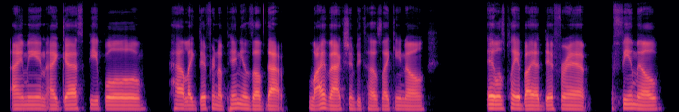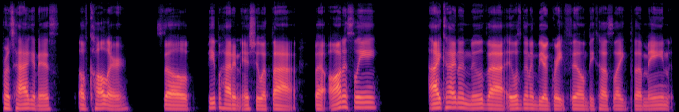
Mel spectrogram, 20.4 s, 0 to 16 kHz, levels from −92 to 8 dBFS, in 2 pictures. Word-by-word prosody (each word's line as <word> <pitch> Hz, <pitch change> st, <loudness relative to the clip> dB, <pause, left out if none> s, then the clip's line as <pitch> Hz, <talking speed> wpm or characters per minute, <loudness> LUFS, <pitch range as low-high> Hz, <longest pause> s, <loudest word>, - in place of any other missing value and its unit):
I 125 Hz, 0 st, +1 dB
mean, 125 Hz, -1 st, -1 dB
I 120 Hz, +1 st, +1 dB
guess 125 Hz, +2 st, +1 dB
people 120 Hz, -2 st, 0 dB, 0.3 s
had, 130 Hz, -2 st, -1 dB
like, 120 Hz, -2 st, -2 dB
different 125 Hz, 0 st, -3 dB
opinions 135 Hz, +1 st, -3 dB
of 110 Hz, -1 st, +1 dB
that 110 Hz, -2 st, +3 dB, 0.4 s
live 145 Hz, -3 st, +2 dB
action 115 Hz, +1 st, +1 dB
because, 110 Hz, -1 st, -5 dB
like, 110 Hz, 0 st, -3 dB
you 115 Hz, -1 st, -4 dB
know, 105 Hz, 0 st, -1 dB, 0.9 s
it 135 Hz, 0 st, +6 dB
was 130 Hz, 0 st, +2 dB
played 130 Hz, -3 st, +2 dB
by 115 Hz, 0 st, +3 dB
a 115 Hz, -1 st, +2 dB
different 120 Hz, 0 st, 0 dB, 0.4 s
female 125 Hz, -4 st, 0 dB, 0.3 s
protagonist 130 Hz, -4 st, 0 dB, 0.3 s
of 125 Hz, -1 st, -2 dB
color, 130 Hz, -3 st, +1 dB, 0.4 s
so 120 Hz, -3 st, +2 dB, 0.2 s
people 155 Hz, +1 st, -3 dB
had 135 Hz, -2 st, +3 dB
an 120 Hz, -3 st, 0 dB
issue 120 Hz, -2 st, -2 dB
with 110 Hz, -1 st, -2 dB
that. 115 Hz, -4 st, +2 dB, 0.2 s
But -, -, 0 dB
honestly, 165 Hz, -1 st, +2 dB, 0.8 s
I 145 Hz, +2 st, +6 dB
kinda 160 Hz, 0 st, 0 dB
knew 135 Hz, +1 st, -2 dB
that 120 Hz, -4 st, +3 dB
it 125 Hz, -, +2 dB
was 130 Hz, +1 st, 0 dB
gonna 130 Hz, -1 st, -3 dB
be 120 Hz, 0 st, 0 dB
a 115 Hz, -, +5 dB
great 110 Hz, 0 st, -1 dB
film 120 Hz, -2 st, -1 dB
because 110 Hz, 0 st, -5 dB
like 110 Hz, -1 st, -4 dB
the 110 Hz, -1 st, -2 dB
main, 120 Hz, +2 st, -2 dB
120 Hz, 150 wpm, -25 LUFS, 115-130 Hz, 0.9 s, it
